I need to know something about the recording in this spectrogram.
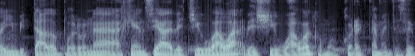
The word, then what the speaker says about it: Chihuahua: Ya habíamos platicado un poco de Rubén cuando justamente estaba yo invitado por una agencia de Chihuahua, como correctamente se pronuncia.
